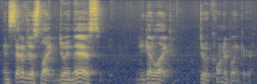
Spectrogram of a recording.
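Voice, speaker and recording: A young man co-hosting a casual comedic chat, giggly and animated as he tells stories. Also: medium pitch, fairly quick. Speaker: co-host.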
